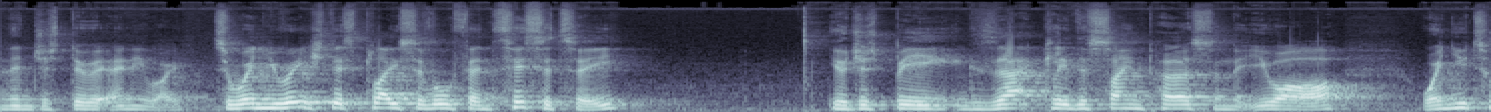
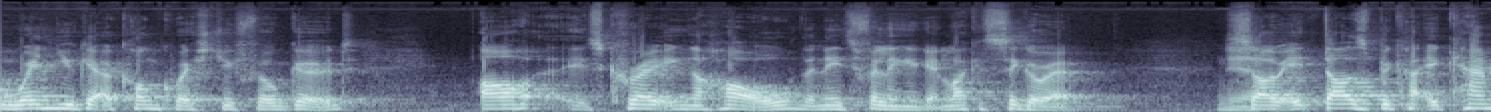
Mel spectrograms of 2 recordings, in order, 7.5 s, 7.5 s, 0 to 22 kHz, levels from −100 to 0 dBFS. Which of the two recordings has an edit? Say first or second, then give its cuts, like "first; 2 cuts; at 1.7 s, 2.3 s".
first; 1 cut; at 1.0 s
